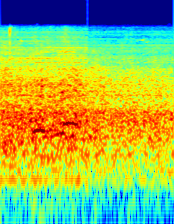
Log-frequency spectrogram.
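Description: Indistinct crowd chatter and steady background noise in a large hangar, with a low hum that stops about a second in.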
